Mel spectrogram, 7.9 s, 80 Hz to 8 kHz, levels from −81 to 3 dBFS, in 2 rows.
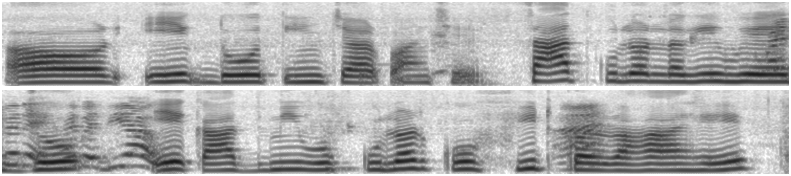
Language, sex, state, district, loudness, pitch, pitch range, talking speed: Hindi, female, West Bengal, Alipurduar, -16 LUFS, 245 Hz, 230-265 Hz, 170 wpm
